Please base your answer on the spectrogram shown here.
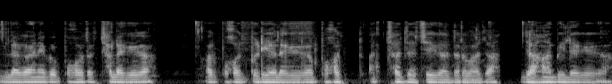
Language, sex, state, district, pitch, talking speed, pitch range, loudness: Hindi, male, Haryana, Jhajjar, 110 Hz, 155 wpm, 105-115 Hz, -20 LUFS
